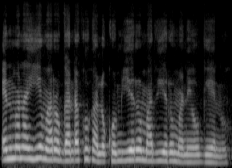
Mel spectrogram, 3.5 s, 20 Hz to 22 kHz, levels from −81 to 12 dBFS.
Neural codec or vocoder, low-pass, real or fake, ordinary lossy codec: codec, 44.1 kHz, 7.8 kbps, DAC; none; fake; none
